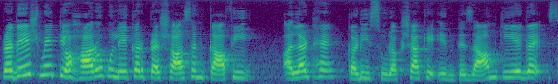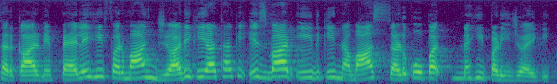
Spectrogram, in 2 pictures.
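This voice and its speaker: A woman's voice: high-pitched, animated, normal speed, a bit bright. A woman news anchor reading scripted bulletin narration in a formal manner.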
